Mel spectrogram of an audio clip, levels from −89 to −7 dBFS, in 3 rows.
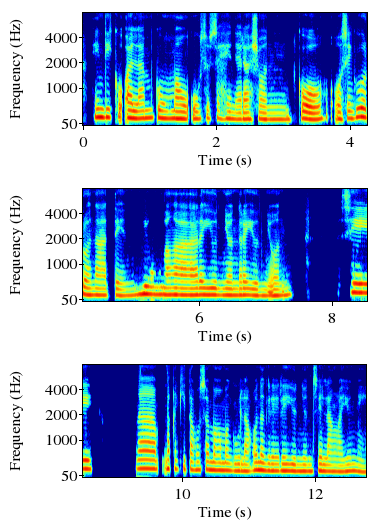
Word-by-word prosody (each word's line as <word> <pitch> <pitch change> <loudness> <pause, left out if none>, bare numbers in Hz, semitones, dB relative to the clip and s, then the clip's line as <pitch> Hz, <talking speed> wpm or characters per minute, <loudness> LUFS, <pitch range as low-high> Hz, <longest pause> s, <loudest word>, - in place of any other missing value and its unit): hindi 220 -1 +2
ko - - -3
alam 195 0 +3
kung 210 -3 0
mauuso 185 -1 +1
sa 190 +1 -7
henerasyon 170 -1 -2
ko 170 -2 +3 0.2
o 180 - -1
siguro 195 0 +2
natin 170 -1 -3
'yong 195 -2 +2
mga 180 -1 +2
reunion-reunion, 170 -1 0 0.7
kasi, 235 - +3 0.6
na 235 -1 +2 0.2
nakikita 225 -3 -4
ko 205 - -4
sa 220 - -3
mga 200 -2 +1
magulang 180 -2 -2
ko, 200 - -3
nagre-reunion 180 -3 0
sila 170 -2 -1
ngayon, 165 +3 -3
180 Hz, 115 wpm, -22 LUFS, 170-200 Hz, 0.7 s, alam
